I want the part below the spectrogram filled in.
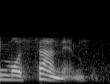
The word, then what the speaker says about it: Mossanen: Did I just slaughter your last name? How do you actually say it? I think I didn't say it correctly. – Dora Levy Mossanen. – Mossanen. Okay, I put the accent on the wrong syllable.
